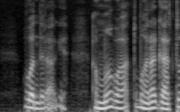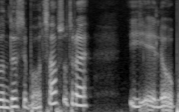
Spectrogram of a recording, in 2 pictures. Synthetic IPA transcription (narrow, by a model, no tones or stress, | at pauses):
ʋə̃nd̪əɾa̰ːɡɪaː | əmãːʋaːt̪ʊmaːɾaːɡʱəɾt̪õə̃nd̪əɾsebɔːt̪saːpʰsʊt̪ʰɾaːɛː | ḛːloːp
